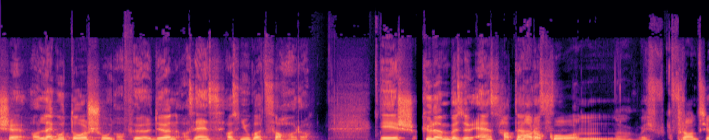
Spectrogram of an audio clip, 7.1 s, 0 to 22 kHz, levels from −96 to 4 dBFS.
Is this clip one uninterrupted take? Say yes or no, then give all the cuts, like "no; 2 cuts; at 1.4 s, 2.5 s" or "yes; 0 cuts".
no; 3 cuts; at 1.1 s, 2.2 s, 4.1 s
